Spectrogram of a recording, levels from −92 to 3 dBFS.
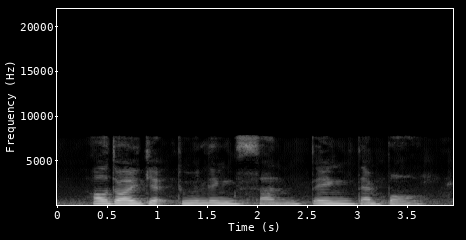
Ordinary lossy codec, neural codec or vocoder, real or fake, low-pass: none; codec, 16 kHz, 4 kbps, X-Codec, WavLM features, trained on Multilingual LibriSpeech; fake; none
